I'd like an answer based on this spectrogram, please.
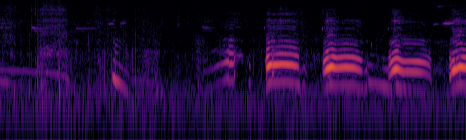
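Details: Siberian huskies howl in La Plagne, a series of drawn-out, wavering cries that rise and fall.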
